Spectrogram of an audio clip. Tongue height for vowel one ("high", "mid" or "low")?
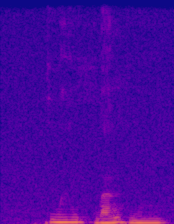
high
